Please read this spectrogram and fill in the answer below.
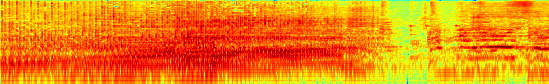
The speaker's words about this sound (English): Jahi backs his Harley out of the garage. Morgan follows on her purple Suzuki.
